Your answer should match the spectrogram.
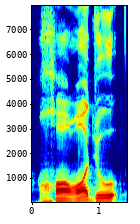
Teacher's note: خا کو موٹا اور را کو موٹا ادا کریں گے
